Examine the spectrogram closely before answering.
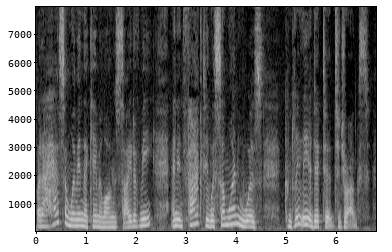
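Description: A woman of medium pitch talks at a moderate pace with lively intonation and very even loudness, with noticeable background noise behind her. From French Canada. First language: French. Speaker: pastor. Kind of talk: casual interview chat.

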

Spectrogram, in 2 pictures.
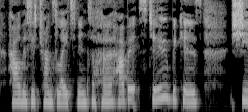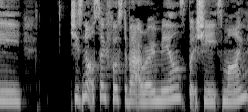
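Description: Speaking at a fairly slow pace with a Mancunian accent, a woman has a somewhat breathy, dark and mellow tone and ordinary pitch variation, captured in a very clean recording with a silent background. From Manchester, northern England. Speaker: nutritionist and co-author. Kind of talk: casual chat.

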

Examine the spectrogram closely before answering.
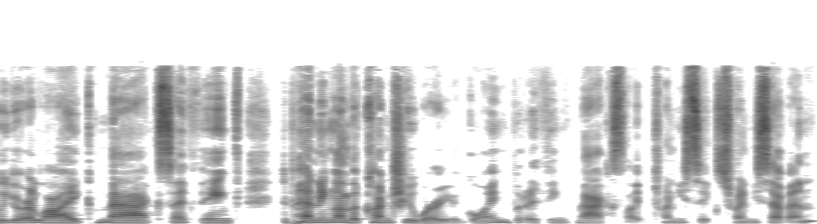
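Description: A woman at a medium pitch and moderate pace, the sound dry and close with no echo. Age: 20s. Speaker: podcast host. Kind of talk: solo podcast monologue. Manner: animated.

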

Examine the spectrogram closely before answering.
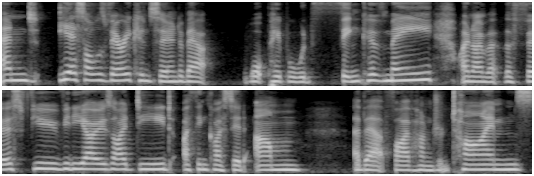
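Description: A woman with an Australian accent speaks at a fairly slow pace with fairly even intonation. Her loudness stays very even, and the recording is very clean with a silent background. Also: medium pitch for a woman. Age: 40s. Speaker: podcast host and cosmetics founder. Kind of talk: casual chat.

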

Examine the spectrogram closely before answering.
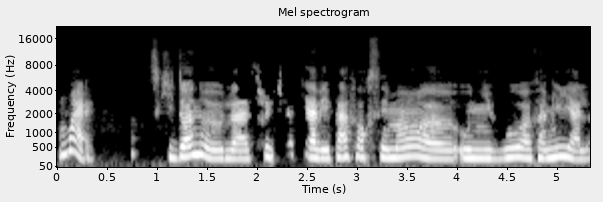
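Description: In a dry, close sound with no echo, a woman speaks fairly slowly at a fairly high pitch, her intonation fairly even but her loudness swinging widely. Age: 30s. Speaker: tutoring agency owner. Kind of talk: interview. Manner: hesitant, many fillers.

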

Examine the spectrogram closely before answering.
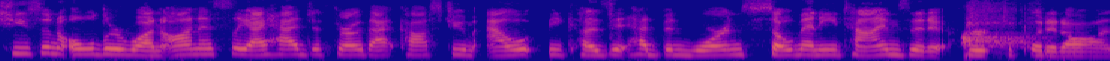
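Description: Her voice fairly high, a woman speaks at a moderate pace with hardly any pauses and fairly even intonation in an ordinary speaking voice. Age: 20s. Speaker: cosplayer. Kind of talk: casual chat.

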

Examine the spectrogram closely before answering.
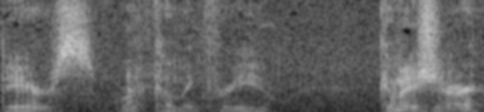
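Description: Clear background noise behind a man doing a put-on character voice at a moderate pace.

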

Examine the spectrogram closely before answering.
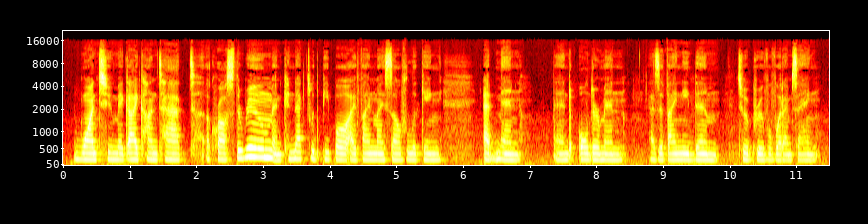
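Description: This woman has a plain, everyday voice at a medium pitch and fairly even intonation, speaking at a fairly slow pace. The recording is very clean, with a silent background. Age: 30s. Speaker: priest. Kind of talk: interview.

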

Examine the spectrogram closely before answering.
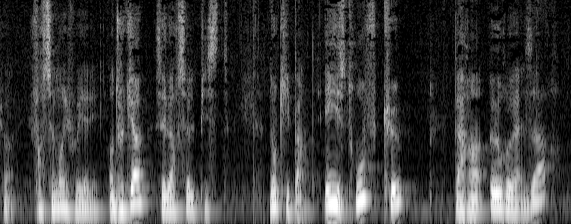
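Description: With lively intonation, a man rattles along at a very fast pace. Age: 40s. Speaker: podcast host. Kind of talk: live stream monologue. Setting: live on Twitch. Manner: hesitant, many fillers.

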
